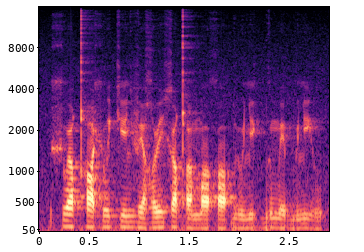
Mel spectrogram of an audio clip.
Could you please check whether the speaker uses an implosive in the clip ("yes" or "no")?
yes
